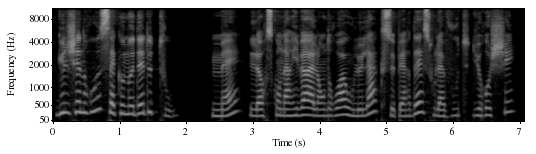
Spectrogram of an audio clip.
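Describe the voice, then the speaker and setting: A woman narrating a classic tale as an audiobook reader, in a measured storytelling manner. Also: medium pitch, expressive, a little mellow, dry recording, clean studio sound. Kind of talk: scripted narration.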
